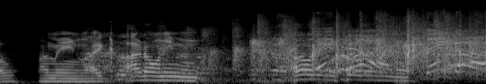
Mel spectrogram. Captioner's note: laughing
